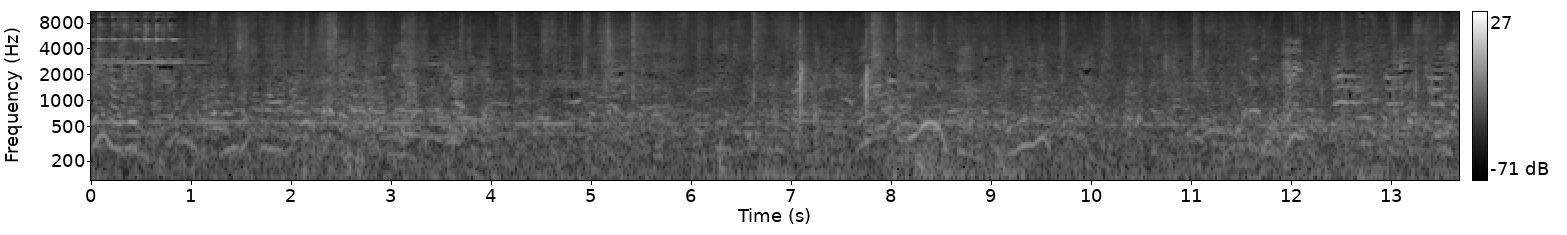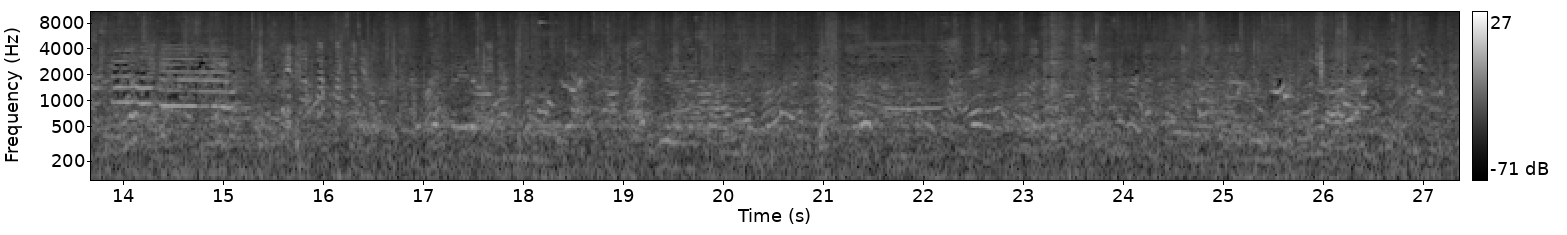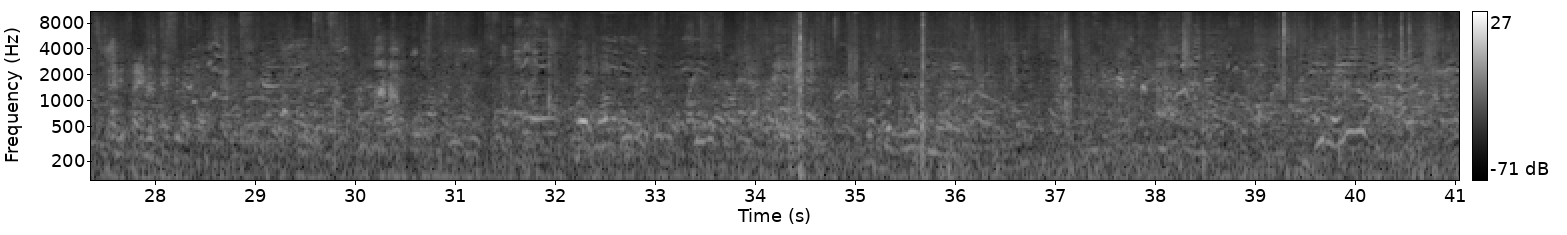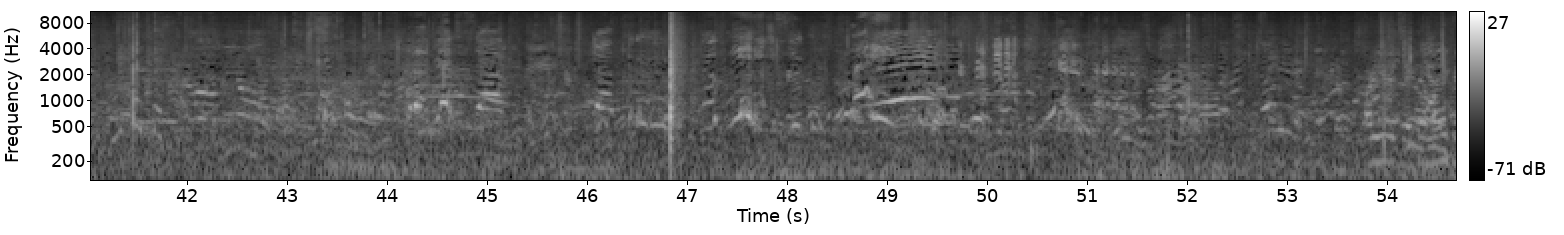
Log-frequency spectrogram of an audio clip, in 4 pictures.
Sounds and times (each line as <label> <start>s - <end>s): People milling about buying and selling produce 0.0s - 54.6s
